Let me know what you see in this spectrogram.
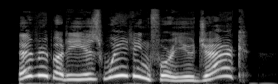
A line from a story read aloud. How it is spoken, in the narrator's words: the mayor said happily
